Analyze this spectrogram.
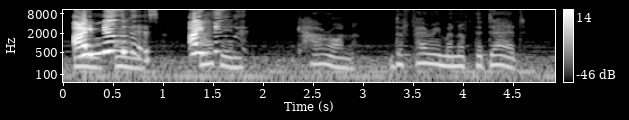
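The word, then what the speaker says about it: Charon: as you described it only your pronunciation is a little off the name you heard wasn't Karen I knew c h a r yes I knew this I knew Caron the Fairman of the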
